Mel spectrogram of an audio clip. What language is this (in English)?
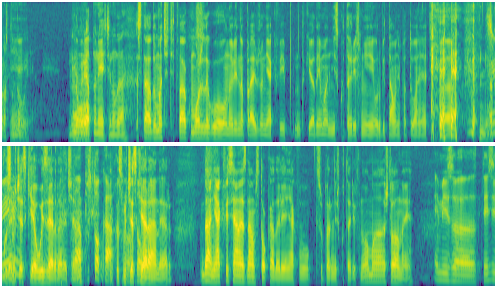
Bulgarian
